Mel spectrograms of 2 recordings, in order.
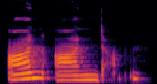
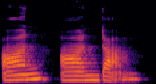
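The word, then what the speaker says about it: ānandam: and that's spelled A N A N D A M. And it's to restore inner joy and contentment. I'm going to pronounce it one more time on, on, dom.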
